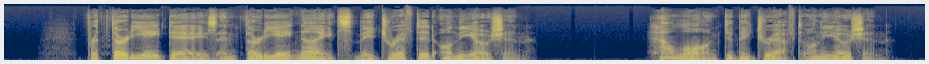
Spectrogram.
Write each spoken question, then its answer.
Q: How long did they drift on the ocean?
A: They drifted on the ocean for 38 days and 38 nights.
